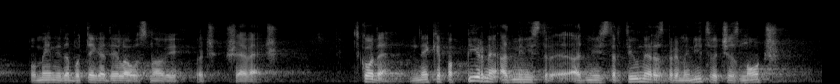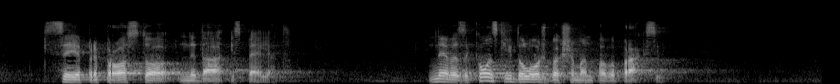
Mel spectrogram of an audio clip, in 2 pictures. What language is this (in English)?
Slovenian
